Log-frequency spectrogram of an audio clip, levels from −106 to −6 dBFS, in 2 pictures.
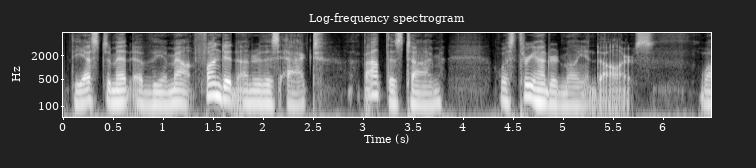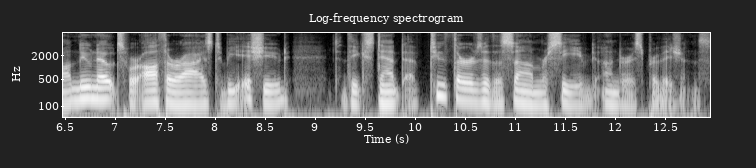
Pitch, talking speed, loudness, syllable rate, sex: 125 Hz, 175 wpm, -19 LUFS, 5.6 syllables/s, male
